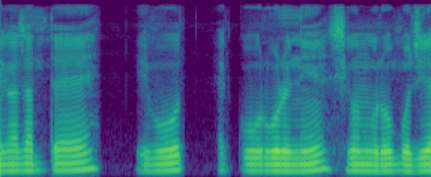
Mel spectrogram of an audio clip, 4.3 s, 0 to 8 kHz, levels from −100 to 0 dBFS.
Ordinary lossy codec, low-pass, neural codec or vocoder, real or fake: none; 7.2 kHz; none; real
